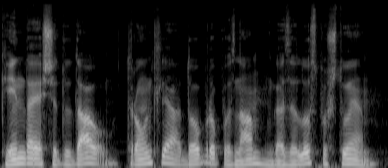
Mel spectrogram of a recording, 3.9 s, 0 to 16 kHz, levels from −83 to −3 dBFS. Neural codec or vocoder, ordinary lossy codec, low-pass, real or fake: vocoder, 44.1 kHz, 128 mel bands every 256 samples, BigVGAN v2; none; 14.4 kHz; fake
